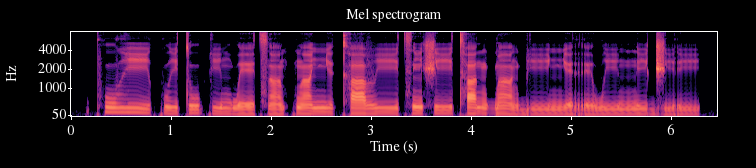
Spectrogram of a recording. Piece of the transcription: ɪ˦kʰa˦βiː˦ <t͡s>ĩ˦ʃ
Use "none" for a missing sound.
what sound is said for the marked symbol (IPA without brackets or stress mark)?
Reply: t͡s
